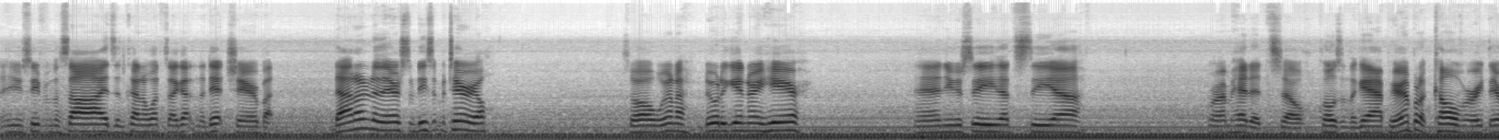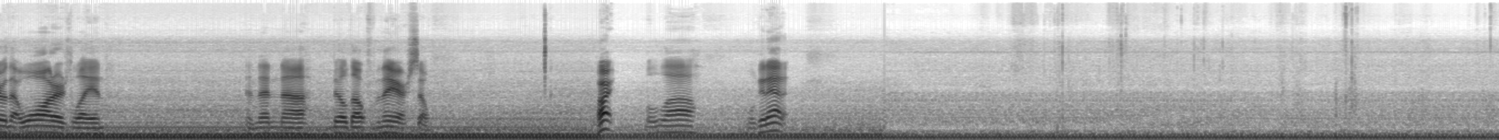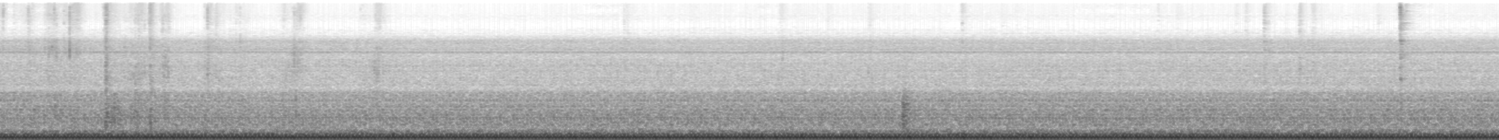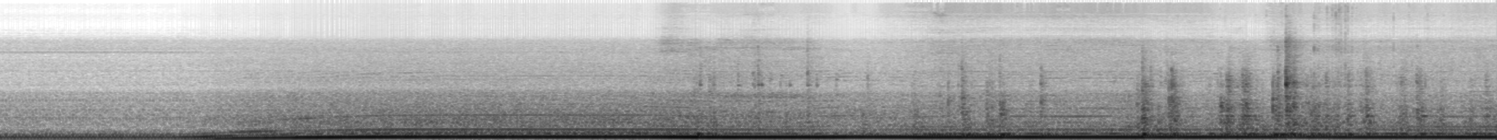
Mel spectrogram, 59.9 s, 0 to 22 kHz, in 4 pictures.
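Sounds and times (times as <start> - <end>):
excavator diesel engine: 0.0 - 59.9
knocks and clatter: 51.6 - 59.9.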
